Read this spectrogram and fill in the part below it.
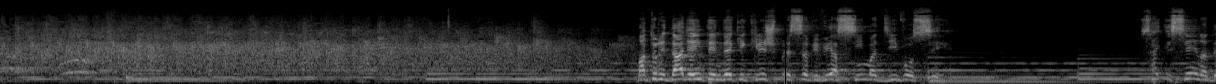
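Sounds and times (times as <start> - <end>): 
audience applause: 0.0 - 6.6
sustained low keyboard chords: 0.0 - 12.1
speech: 6.4 - 9.6, 11.8 - 12.1.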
